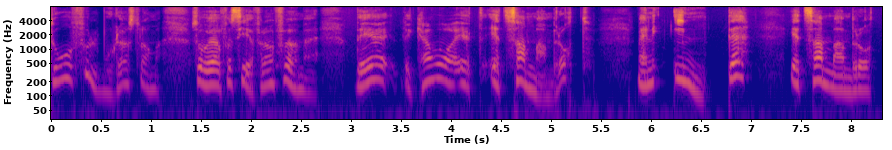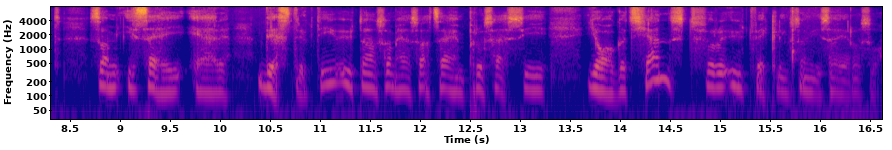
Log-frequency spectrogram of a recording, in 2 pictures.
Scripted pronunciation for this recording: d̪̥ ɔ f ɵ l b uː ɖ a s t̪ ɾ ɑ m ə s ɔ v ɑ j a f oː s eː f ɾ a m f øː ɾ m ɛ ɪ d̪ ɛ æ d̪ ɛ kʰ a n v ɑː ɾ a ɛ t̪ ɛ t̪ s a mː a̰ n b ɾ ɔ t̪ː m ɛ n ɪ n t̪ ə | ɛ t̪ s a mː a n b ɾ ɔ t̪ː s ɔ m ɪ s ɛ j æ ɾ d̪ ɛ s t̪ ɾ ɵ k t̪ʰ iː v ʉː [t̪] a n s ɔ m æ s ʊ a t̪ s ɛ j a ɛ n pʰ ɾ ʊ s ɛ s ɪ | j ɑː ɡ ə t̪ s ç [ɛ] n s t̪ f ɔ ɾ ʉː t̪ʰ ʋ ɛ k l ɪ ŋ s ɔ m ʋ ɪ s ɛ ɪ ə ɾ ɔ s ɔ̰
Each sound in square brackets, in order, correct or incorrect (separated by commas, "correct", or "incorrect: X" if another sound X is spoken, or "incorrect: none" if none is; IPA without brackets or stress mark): correct, correct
